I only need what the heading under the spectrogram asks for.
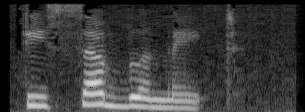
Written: desublimate

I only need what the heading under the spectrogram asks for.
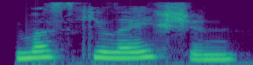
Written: musculation

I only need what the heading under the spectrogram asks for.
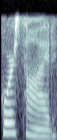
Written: horsehide

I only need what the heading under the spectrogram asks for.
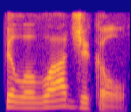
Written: philological

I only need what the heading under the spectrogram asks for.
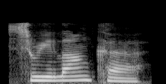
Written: Sri Lanka

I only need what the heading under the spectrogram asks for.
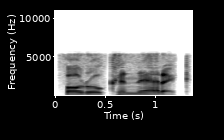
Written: photokinetic

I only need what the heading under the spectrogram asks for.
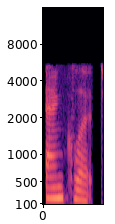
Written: anklet

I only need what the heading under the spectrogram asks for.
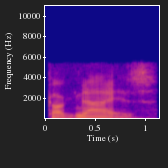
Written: cognize

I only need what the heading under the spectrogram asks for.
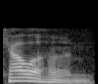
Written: Callaghan

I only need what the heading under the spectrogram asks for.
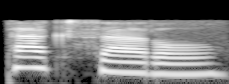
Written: packsaddle

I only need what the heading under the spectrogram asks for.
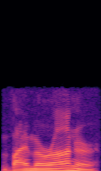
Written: Weimaraner

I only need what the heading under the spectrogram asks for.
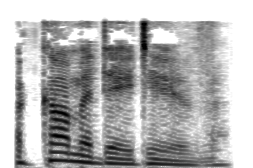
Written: accommodativeness

